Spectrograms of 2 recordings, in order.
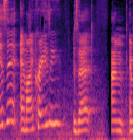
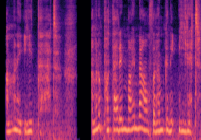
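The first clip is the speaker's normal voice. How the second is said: mock overeager, intense admiring tone. Imitating other artists complimenting the speaker's art: imitating an artist's overeager compliment. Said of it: "they're just like".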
